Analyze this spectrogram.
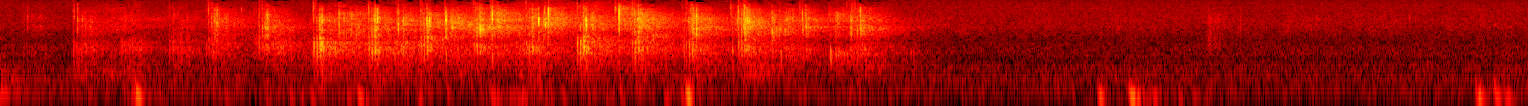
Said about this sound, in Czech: Zatleskejme mu.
